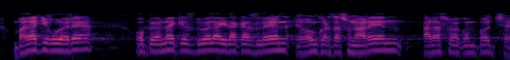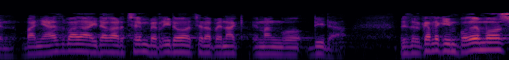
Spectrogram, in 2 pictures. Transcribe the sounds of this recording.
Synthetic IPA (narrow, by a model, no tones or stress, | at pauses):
bað̞akiɣ̞ue̞ɾe̞ | o̞pe̞o̞ne̞ke̞zd̪ue̞laiɾakazle̞ːne̞ɣ̞o̞ŋko̞ɾt̪asunaɾe̞n | aɾaso̞ako̞mpo̞t͡se̞nbaɲae̞zβaðaiɾaɣ̞aɾt͡se̞mbe̞rliɾo̞at͡se̞ɾape̞nake̞maŋɡo̞ðiɾa̰ | d̪e̞zðelkarle̞kimpo̞ð̞e̞mo̞s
